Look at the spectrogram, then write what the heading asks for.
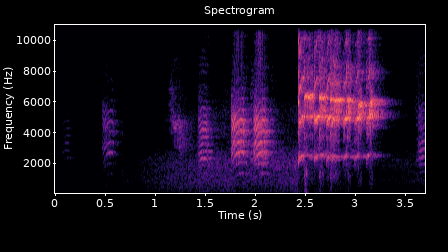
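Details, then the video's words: Fischer's lovebirds, played to encourage pairing and mating: after a near-silent start, scattered shrill chirps build into a loud burst of harsh, high screeching notes with a quieter chirp at the end. "تغريد وتحفيز لتزاوج عصافير الفيشر"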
